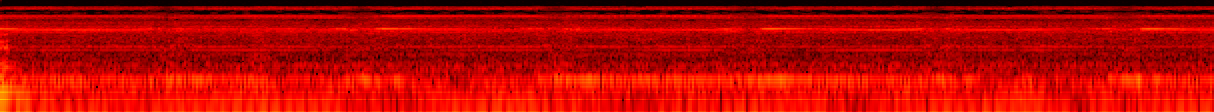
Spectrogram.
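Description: Room tone: a steady low electrical hum with a thin, steady high whine, and faint broken low tones coming and going in the background.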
